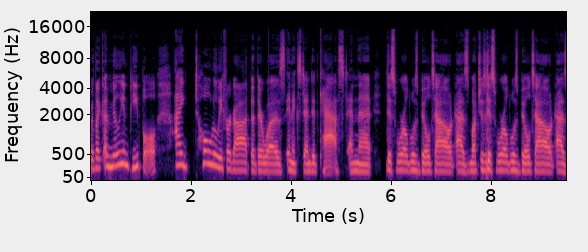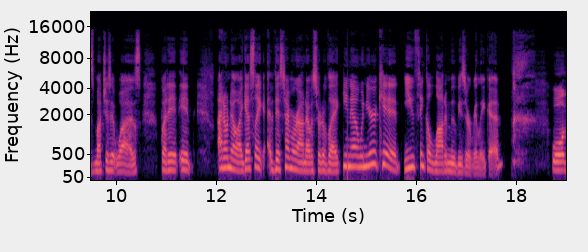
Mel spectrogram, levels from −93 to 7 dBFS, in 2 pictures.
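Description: Blocks of digital silence occur at 0.94 s after "like a million" (about 13 ms), at 3.54 s (about 6 ms, which fits a 256-sample buffer) and at 14.62 s after "sort of like you" (about 12 ms, which fits a 512-sample buffer). The output buffer most likely wasn't filled in time, so the audio drops abruptly to zero and returns; gaps this short are heard as a tick or dip rather than silence. At 7.89 s, after "out as much as", a repeated stream segment replays 2 s of programme, with a small blip at the jump back before "it was".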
